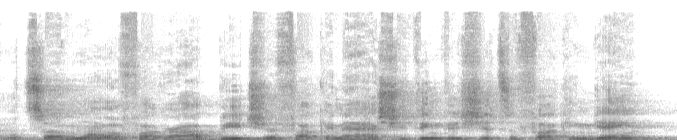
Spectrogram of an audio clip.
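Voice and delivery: imitating his past angry self; retold threat. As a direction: act out picking a fight. Retold picking a fight.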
